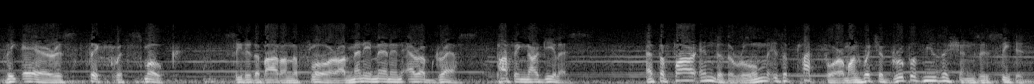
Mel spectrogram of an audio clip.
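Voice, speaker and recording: A man's voice: on the low side, expressive, moderate pace, slight background noise, lightly acted. A man narrating as a formal announcer, setting the scene in scripted 1940s radio serial style. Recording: muffled old radio sound, music behind.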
